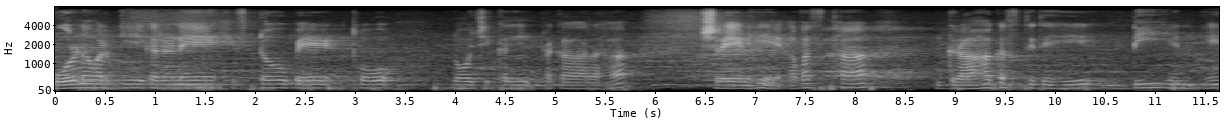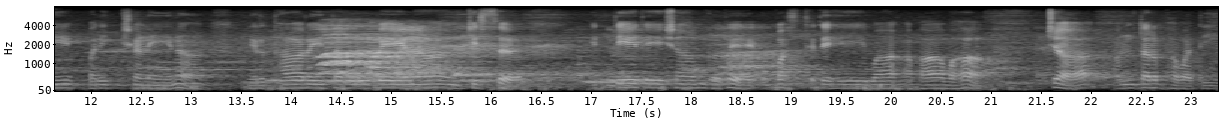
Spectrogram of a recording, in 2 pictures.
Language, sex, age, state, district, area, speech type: Sanskrit, male, 18-30, Karnataka, Uttara Kannada, rural, read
